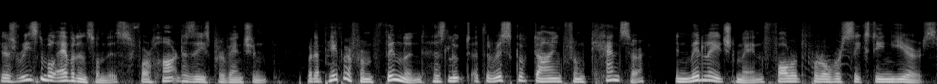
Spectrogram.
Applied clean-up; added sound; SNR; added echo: neural separator model SepFormer DNS4.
